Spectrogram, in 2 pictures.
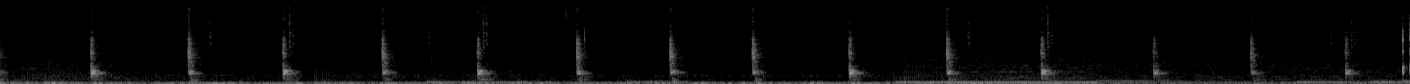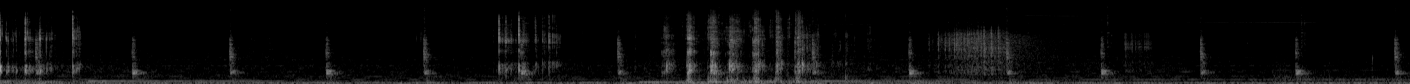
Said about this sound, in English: Listen. Listen closely. Listen to the clocks. Seems like some of them are still ticking.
